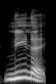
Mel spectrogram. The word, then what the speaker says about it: Hnina: Nina is H-N-I-N-A, but pronounced Nina, the H is silent.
